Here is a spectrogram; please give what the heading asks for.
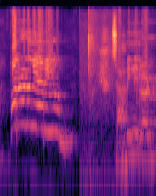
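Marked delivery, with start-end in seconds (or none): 0.1-0.8 incredulous. Real, not acted. Incredulous question.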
